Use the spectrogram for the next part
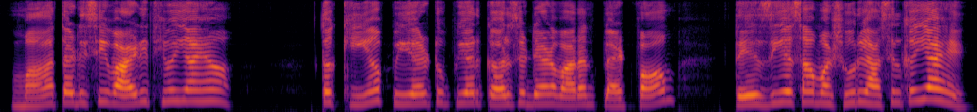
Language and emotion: Sindhi, surprised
